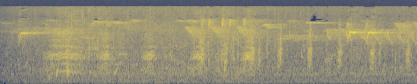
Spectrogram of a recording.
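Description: Waterfowl and smaller birds calling together on a lake: many short, overlapping calls with a few high, thin whistles, fading in at the start.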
